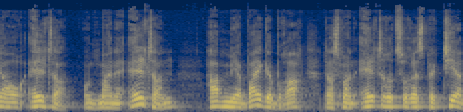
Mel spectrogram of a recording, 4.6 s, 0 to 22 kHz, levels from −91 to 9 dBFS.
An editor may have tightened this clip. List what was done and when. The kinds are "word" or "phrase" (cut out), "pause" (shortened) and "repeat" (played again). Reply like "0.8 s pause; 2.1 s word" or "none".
none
